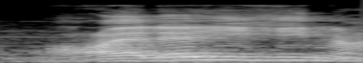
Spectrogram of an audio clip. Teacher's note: علیہم، عین کی آواز اس کا مخرج جو ہے عین کا گلے کا درمیان ہے، وسط حلق ہے، گلے کا درمیان۔ اور علیہم یہاں یا لین ہے، یا ساکن سے پہلے زبر ہے، اس کو نرمی کے ساتھ آپ نے ادا کرنا ہے۔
